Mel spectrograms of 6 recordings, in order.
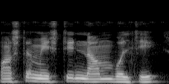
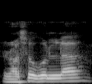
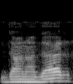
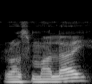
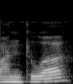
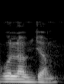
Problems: background sounds at intervals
